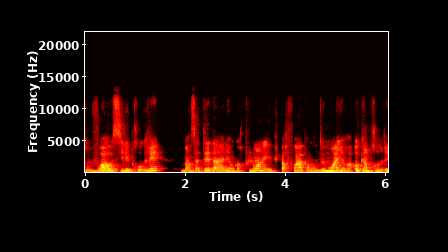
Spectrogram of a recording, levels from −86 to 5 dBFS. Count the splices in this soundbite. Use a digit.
0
